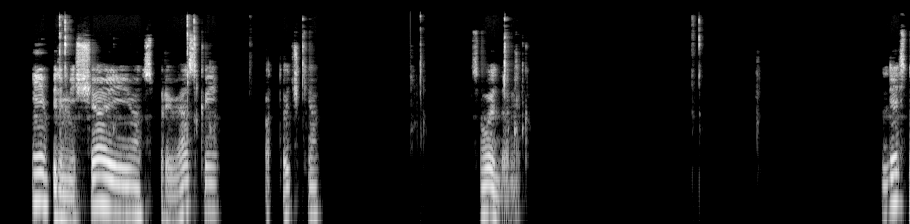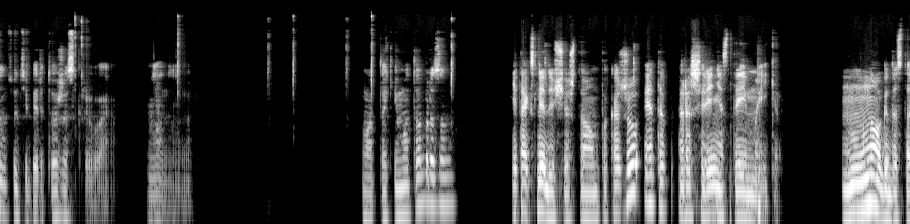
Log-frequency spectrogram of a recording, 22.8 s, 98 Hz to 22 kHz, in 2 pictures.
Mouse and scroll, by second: 0.6 click, 1.0-1.4 scroll up 4, 2.2 click, 2.5 scroll down 2, 3.0 middle click, 5.1-6.2 middle drag, 6.7-7.0 scroll up 4, 8.5 click, 10.4 scroll down 2, 12.2 click, 12.9 middle click, 13.5-14.6 middle drag, 14.9 middle click, 15.9-16.9 middle drag, 18.1-19.2 middle drag.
